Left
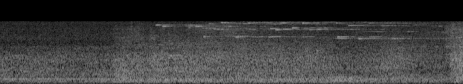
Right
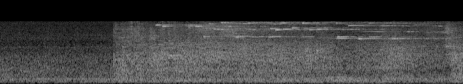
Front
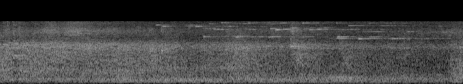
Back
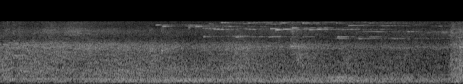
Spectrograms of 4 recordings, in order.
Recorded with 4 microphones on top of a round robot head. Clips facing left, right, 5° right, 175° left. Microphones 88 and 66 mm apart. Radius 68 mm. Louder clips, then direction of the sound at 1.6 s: Right 2 dB, front 1 dB; 110° right.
